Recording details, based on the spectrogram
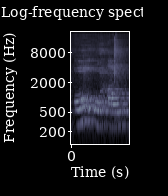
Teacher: ओ और औ इन दो वर्णों का उच्चारण हम कंठ और ओष्ठ की सहायता से करते हैं। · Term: कंठ, औष्ठ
